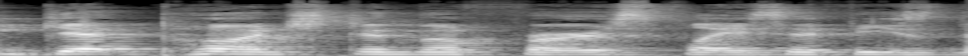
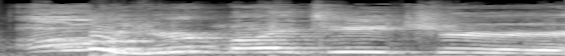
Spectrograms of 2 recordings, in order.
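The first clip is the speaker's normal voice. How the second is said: mock Shoichi; 11 semitones higher, 8 dB louder than usual. Shoichi voiced in retelling.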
